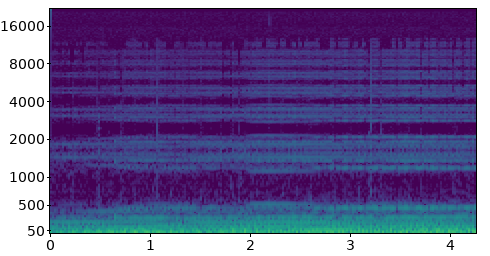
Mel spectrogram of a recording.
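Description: Low, steady electronic drone of held tones, swelling in over the first second, with fainter high ringing tones above it.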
